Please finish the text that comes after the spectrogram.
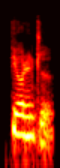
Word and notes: furuncle: Indian

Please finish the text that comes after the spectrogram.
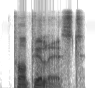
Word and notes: populist: British English

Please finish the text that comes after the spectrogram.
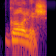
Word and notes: Gaulish: Indian

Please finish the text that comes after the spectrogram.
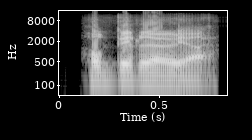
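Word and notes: habitué: American English

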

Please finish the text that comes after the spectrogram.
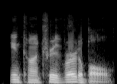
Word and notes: incontrovertible: American English

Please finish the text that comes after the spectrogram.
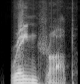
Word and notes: raindrop: American English

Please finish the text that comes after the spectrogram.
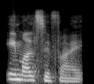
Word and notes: emulsify: Indian

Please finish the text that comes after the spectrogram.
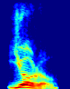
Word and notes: euro: Indian

